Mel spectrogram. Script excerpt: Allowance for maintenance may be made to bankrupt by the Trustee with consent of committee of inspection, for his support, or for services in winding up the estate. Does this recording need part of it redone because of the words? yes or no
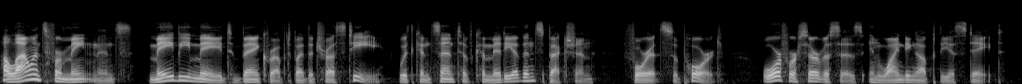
yes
